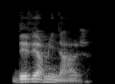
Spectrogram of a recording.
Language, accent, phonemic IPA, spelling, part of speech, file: French, France, /de.vɛʁ.mi.naʒ/, déverminage, noun, LL-Q150 (fra)-déverminage.wav
- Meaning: burn-in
